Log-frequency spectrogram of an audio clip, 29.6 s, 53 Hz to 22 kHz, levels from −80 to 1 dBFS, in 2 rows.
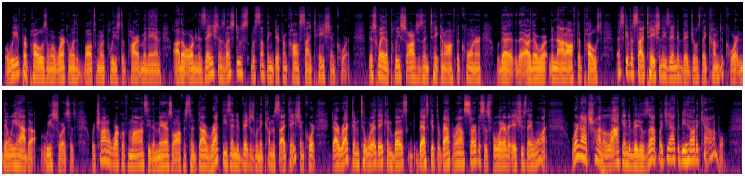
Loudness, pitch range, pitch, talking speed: -20 LUFS, 95-120 Hz, 105 Hz, 215 wpm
